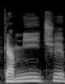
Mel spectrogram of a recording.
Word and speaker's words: camicie: Camice, valigie, ciliegie con la I e pronunce, mance, province senza I.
